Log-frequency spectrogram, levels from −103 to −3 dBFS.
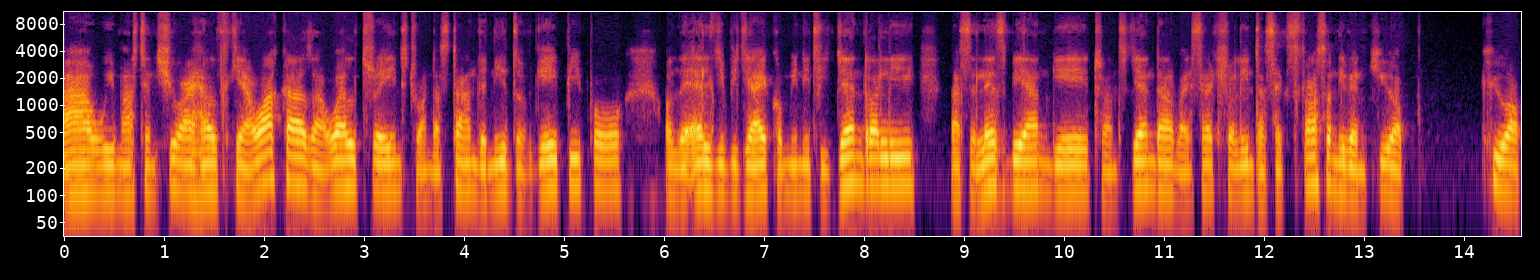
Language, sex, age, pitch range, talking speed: English, male, 40-59, 100-120 Hz, 125 wpm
